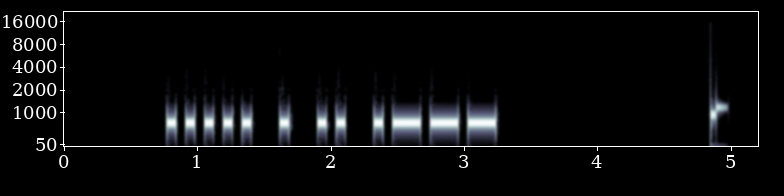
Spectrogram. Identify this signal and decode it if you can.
Morse code, heard as a keyed tone, about 17 wpm, 700 Hz. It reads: 5EIJ
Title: Four Challenging Letter-Number Combinations 17wpm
